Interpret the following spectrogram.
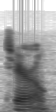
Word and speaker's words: Tyrell: but anyways well my name is said like daryl with a t tyrell sorry carol sorry man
